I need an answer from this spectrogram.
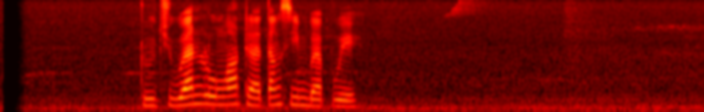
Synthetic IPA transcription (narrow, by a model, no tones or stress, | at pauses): ɖ̪̥ud̥ʒ̥ṳanluŋɔɖ̥a̤t̪əŋsimbapue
